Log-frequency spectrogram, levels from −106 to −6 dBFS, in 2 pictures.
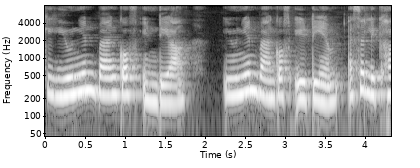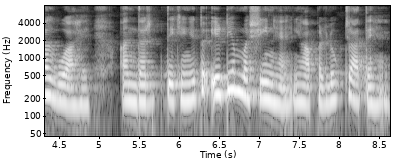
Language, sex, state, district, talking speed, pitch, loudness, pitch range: Hindi, female, Uttar Pradesh, Varanasi, 165 wpm, 195 Hz, -15 LUFS, 175-230 Hz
